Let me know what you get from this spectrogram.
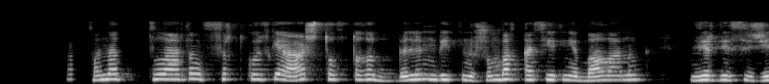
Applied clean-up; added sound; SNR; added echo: neural mask model DeepFilterNet 3.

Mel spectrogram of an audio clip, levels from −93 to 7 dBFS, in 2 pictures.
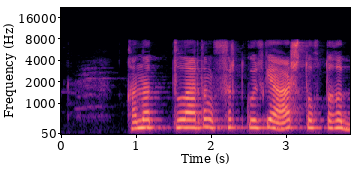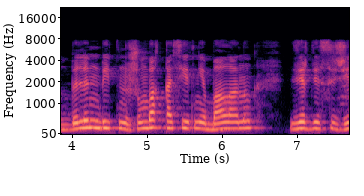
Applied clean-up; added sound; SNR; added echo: none; none; none; none.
